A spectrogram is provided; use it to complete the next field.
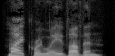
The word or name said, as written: microwave oven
